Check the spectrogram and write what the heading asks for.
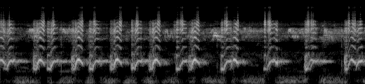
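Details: Barred rail lure call for bird hunting: a rapid series of rasping, honking notes, roughly two and a half per second, each with a hooked pitch bend, loud and continuous throughout.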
